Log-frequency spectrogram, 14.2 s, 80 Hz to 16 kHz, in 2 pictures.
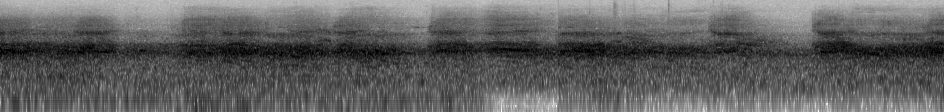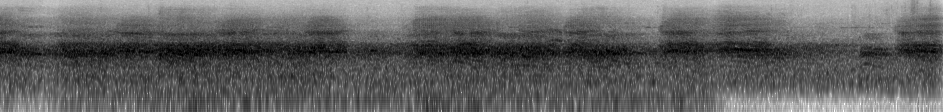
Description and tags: Ambience MurderofCrows 00
A murder of crows loop sound to be used in horror games. Useful for outdoor evil areas where sinister rituals and sacrifices are being made.
ambience, crows, epic, fantasy, fear, frightening, frightful, game, gamedev, gamedeveloping, games, gaming, horror, indiedev, indiegamedev, rpg, scary, sfx, terrifying, video-game, videogames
